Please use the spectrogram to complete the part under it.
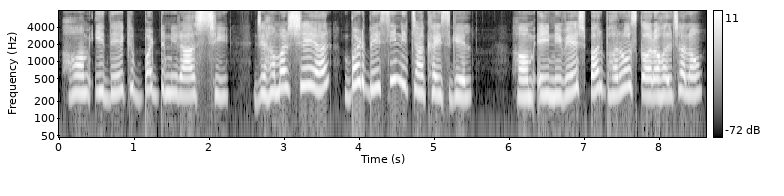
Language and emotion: Maithili, sad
